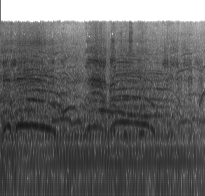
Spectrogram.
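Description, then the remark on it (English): Several lobster boat engines roar together at high throttle as the captains accelerate from the starting line when the flag drops, at a Maine Lobster Boat Racing Association race, a dense, steady drone with rising and falling pitch sweeps, with faint crowd murmur underneath. “When the boats pull into line, the flag drops, and the captains hit the throttle.”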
